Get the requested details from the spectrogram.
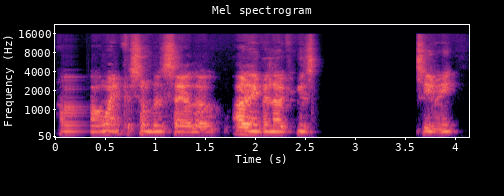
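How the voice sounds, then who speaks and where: A man's voice: lowish voice, level tone, fast, mellow, soft background music. Rambling man chatting on a livestream. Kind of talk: casual livestream talk to followers.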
